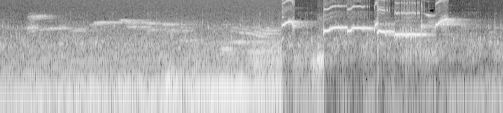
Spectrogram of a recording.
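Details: Orange-headed thrush singing as a lure to prompt other caged birds: faint distant whistles at first, then a loud burst of sharp, varied whistled notes, including ringing high tones and falling slurs.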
